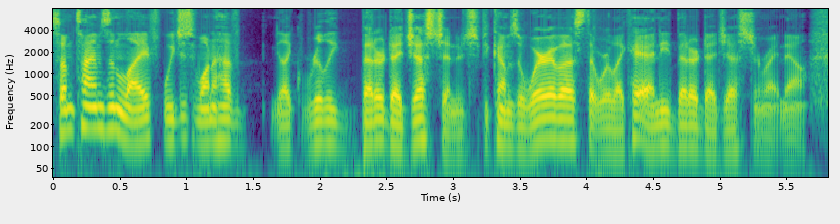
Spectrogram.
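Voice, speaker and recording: With vocal fry and a fairly low pitch, a man races at a very fast pace with hardly any pauses and very wide pitch swings. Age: 30s. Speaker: podcast host. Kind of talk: interview; scripted intro. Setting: podcast studio.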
